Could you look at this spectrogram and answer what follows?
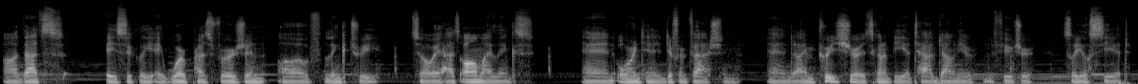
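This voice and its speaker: Low, creaky, flat-toned man rambling casually. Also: normal speed, faint music behind. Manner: rambling, self-correcting. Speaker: podcast host demonstrating his websites. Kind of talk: casual unscripted screen-share walkthrough.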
